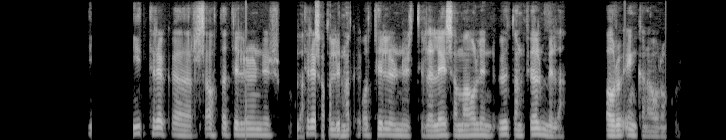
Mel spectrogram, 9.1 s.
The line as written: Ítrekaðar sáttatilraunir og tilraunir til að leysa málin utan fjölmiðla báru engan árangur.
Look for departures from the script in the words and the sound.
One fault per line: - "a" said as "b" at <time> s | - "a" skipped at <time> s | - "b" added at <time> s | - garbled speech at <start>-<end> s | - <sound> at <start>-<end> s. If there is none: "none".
- garbled speech at 3.6-4.5 s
